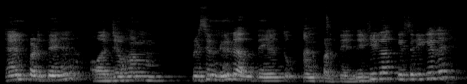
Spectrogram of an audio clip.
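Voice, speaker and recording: A woman with a Hindi accent teaching a grammar lesson, drawing out her English example sentences slowly. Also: mid-range voice, lively intonation, a little mellow, roomy sound.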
